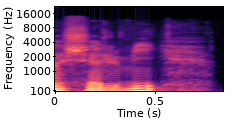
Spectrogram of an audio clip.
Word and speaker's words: chalemie: La chalemie ou chalemie, je ne sais pas comment il faut prononcer. – On dira chalemie.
